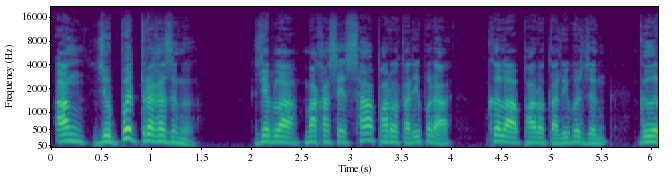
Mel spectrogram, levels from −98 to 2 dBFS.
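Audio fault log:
No faults are heard anywhere in the speech. There is nothing here to log.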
